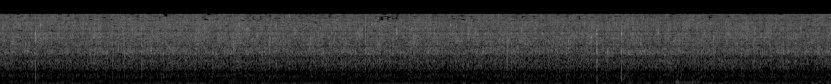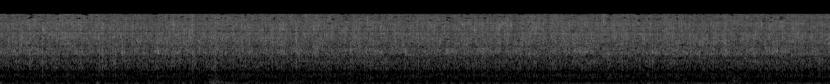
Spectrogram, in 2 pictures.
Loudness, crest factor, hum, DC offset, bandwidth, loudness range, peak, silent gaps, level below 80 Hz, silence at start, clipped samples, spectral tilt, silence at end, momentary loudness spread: -29 LUFS; 22 dB; none; under 0.1%; 11.5 kHz; 1 LU; -10 dBFS; none; -70 dBFS; 0 s; under 0.1%; 4.5 dB/octave; 0 s; 1 LU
